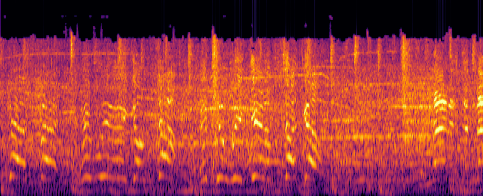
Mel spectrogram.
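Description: A man speaking energetically over background music.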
